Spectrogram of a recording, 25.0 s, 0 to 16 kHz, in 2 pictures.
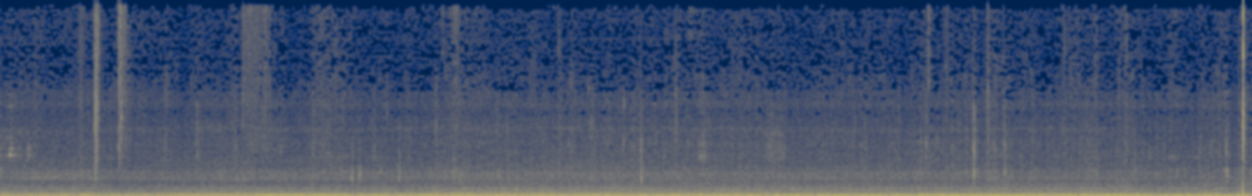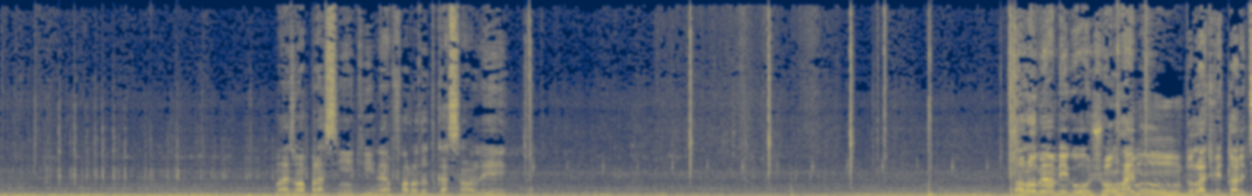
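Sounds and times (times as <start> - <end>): car engine running: 0.0 - 25.0.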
